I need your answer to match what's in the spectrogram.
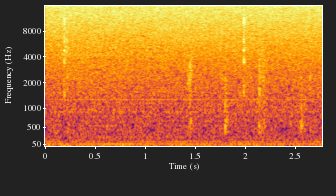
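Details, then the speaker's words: Canadian Spartan Model 5542 radio-record player, speakers unbaffled on the bench: faint steady low hum under quiet background with light ticks; hum changes with the wiring and vanishes when volume is turned down, suspected from the wires. "Well, they both work. There is a slight hum. You can hear. So that is probably due to the wires"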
